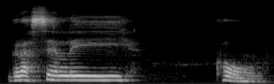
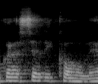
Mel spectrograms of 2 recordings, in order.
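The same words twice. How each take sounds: First: GRACILLI Call drawn out slowly, Call as one syllable; tentative pronunciation. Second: "Gracilli Calli" with an extra -ee syllable ending Calli; "Calli" ending in an added ee sound; alternative pronunciation. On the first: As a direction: say "Gracilli Call" unsurely, ending on a single-syllable Call. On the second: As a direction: offer "Gracilli Calli" as another guess, two syllables in Calli. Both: Real, not acted. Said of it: "not sure how you pronounce these".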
